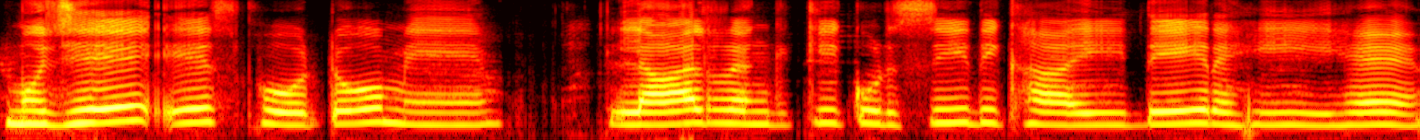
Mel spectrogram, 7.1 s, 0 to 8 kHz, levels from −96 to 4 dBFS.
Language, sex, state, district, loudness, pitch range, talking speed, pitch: Hindi, female, Madhya Pradesh, Umaria, -15 LUFS, 225-260 Hz, 100 wpm, 240 Hz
